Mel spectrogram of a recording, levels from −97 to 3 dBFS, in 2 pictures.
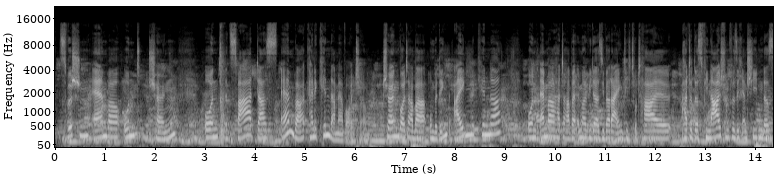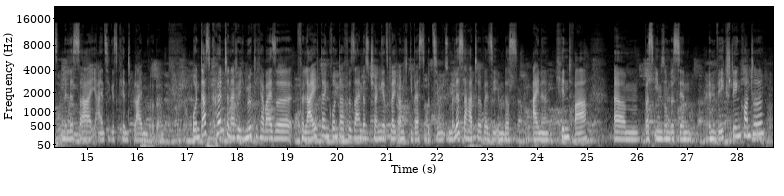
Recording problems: background chatter; loud; throughout; 4 voices, 9 dB below the speech
door banging; noticeable; at 3.5 s; peak 8 dB below the speech

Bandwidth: 14.5 kHz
